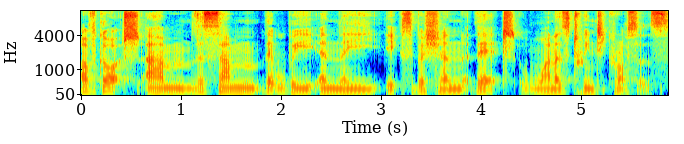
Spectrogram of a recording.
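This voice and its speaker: With a New Zealand accent, a woman talks fairly slowly in a very deep, low voice with a dark, mellow tone. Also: fairly even intonation, hardly any pauses. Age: 60s. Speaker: sculptor and weaver. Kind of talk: casual chat.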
